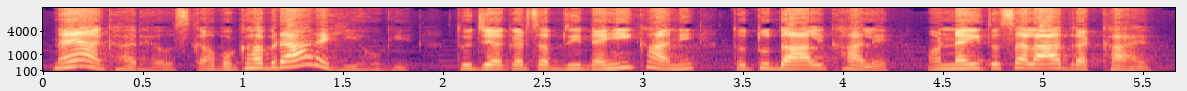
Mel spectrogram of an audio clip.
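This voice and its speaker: A woman's voice: medium pitch, animated, moderate pace, soft background music. A woman voicing a kind, caring middle-aged mother-in-law who speaks soothingly but firmly. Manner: soothing, gently firm. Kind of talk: cartoon story voice acting.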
